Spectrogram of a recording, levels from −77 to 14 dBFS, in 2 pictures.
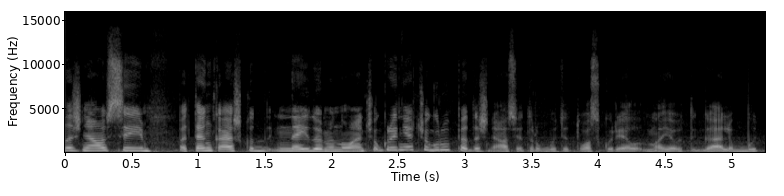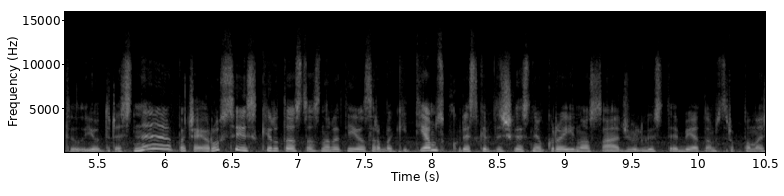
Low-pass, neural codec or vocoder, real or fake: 14.4 kHz; none; real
